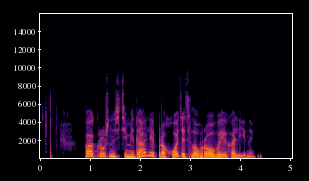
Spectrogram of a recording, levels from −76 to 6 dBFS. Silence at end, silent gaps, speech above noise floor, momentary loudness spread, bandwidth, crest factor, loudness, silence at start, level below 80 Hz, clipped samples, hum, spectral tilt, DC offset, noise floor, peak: 0.75 s; none; over 75 dB; 8 LU; 7.6 kHz; 16 dB; -16 LUFS; 0.9 s; -68 dBFS; under 0.1%; none; -7 dB/octave; under 0.1%; under -90 dBFS; -2 dBFS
